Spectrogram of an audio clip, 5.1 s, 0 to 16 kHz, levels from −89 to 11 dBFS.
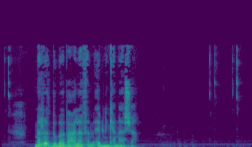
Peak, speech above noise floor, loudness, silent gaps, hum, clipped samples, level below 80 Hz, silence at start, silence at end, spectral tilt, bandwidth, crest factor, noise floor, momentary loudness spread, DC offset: -8 dBFS; 44 dB; -24 LUFS; none; none; under 0.1%; -52 dBFS; 0.7 s; 2.35 s; -6 dB/octave; 11.5 kHz; 18 dB; -67 dBFS; 7 LU; under 0.1%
